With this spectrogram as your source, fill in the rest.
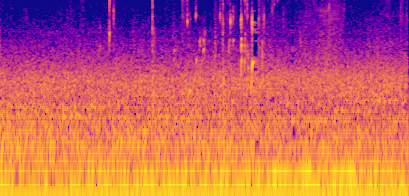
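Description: Liquid pours into a bucket.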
